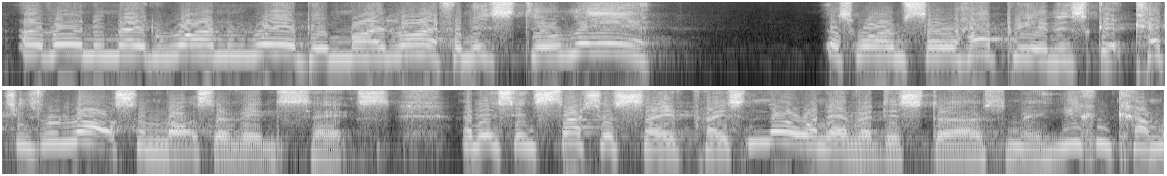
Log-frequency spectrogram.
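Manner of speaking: fat happy spider. Acted. Fat spider explains his safe web, high and happy. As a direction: boast happily from up high. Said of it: "said the fat happy spider".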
